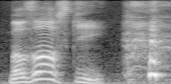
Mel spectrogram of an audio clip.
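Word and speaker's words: Nosovskij: in the Slavic language J is pronounced as a y in the Slavic language so it' be more like no yeah noski yeah like I said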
